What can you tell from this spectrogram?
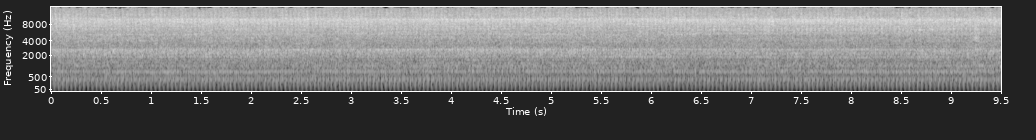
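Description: Small engine running steadily at constant speed, typical of the portable petrol water pump used to drain a ditch.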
